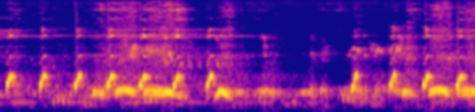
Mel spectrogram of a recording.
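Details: Male white-breasted waterhen uttering quick, rising, throaty calls in a rapid series. The rhythm breaks with a slurred, lower stretch midway, then the clipped notes pick up again.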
